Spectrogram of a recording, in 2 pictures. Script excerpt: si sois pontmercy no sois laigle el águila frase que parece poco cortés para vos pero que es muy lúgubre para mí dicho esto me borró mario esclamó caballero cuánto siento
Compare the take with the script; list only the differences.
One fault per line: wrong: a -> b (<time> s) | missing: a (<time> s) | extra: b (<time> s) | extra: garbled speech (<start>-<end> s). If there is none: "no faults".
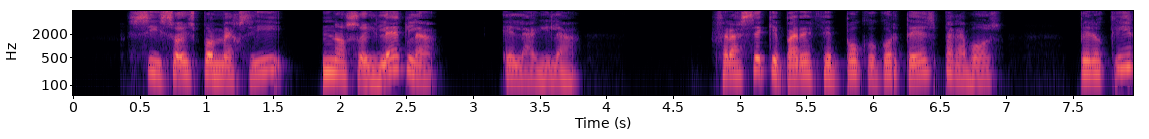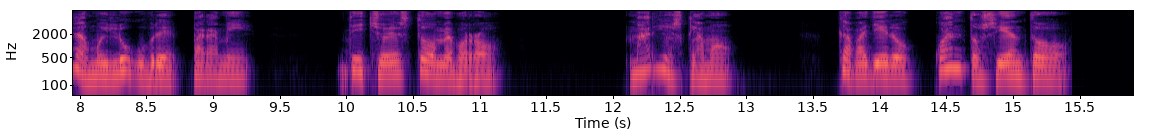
wrong: es -> era (7.9 s)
